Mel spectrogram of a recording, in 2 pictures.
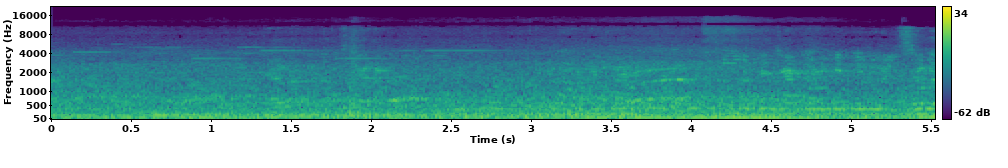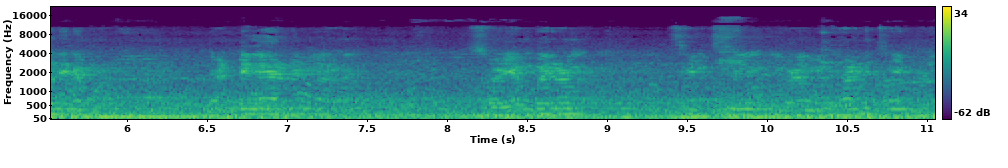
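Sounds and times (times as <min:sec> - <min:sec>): bus engine rumbling: 0:00.0 - 0:11.0
crowd chatter: 0:00.0 - 0:11.0.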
